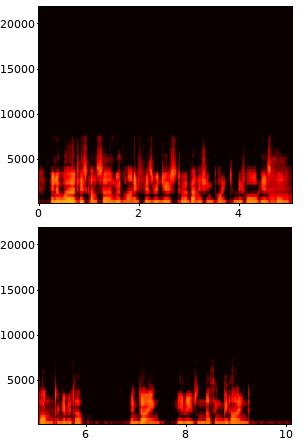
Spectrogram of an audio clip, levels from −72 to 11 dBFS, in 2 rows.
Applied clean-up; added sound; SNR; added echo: none; Bowed string instrument; 17 dB; none.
